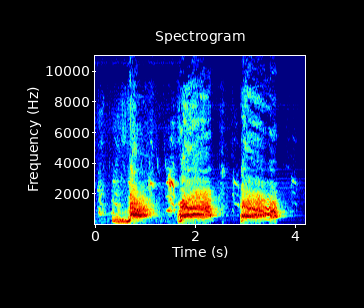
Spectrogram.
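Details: Toby the Beagle barking: three loud, drawn-out baying barks about a second apart, each with a rough, howling quality, the first starting with a short low yelp.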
